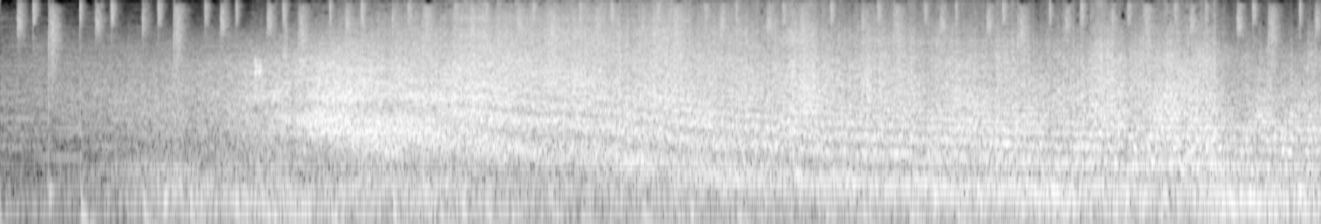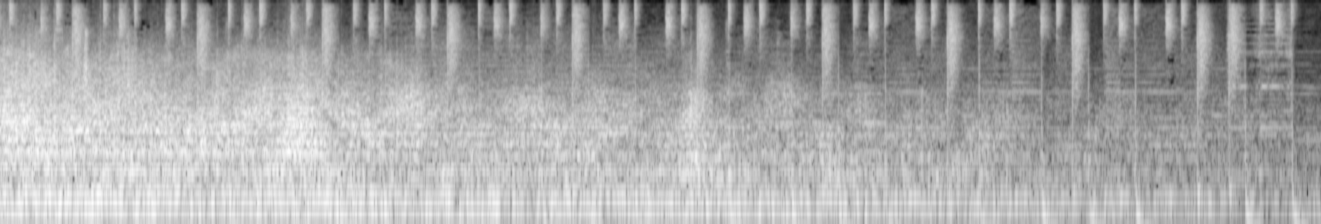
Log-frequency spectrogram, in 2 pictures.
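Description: Rocket Lab Electron rocket's first stage, nine Rutherford engines, roaring through liftoff and early climb. The noise builds over the first three seconds, holds with a falling, sweeping whoosh, and slowly fades as the rocket climbs away. The engines are running normally.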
